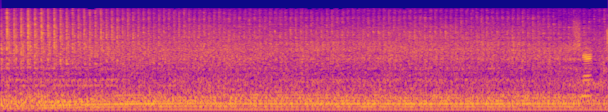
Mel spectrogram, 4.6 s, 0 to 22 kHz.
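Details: Old Hayter 56 lawnmower, bought non-running with failed drive, started on choke after adjusting the drive cable at the throttle end; engine catches, pitch climbs over the first second, then settles into a smooth, even drone, healthy running.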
